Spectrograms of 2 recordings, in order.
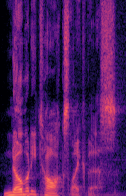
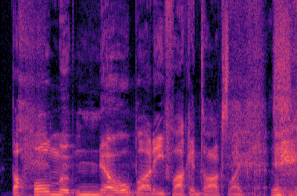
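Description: First: Said in the usual way. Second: "nobody fucking" stressed in disbelief; emphatic exasperation. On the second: Real, not acted. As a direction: hammer home "nobody fucking talks like this". Exasperated repeat with added swearword.

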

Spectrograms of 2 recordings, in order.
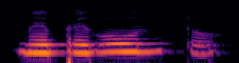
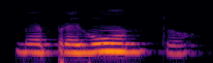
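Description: Both takes have the same delivery.

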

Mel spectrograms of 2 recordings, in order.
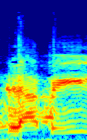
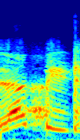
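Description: First: "Lápiz" with a hugely stretched final syllable; drawn-out "Lápiz"; silly pronunciation. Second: Said in the usual way. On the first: Shown as a demonstration. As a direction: hold the i of "Lápiz" long and hiss out the end. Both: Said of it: "Al lápiz le digo".

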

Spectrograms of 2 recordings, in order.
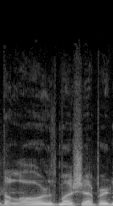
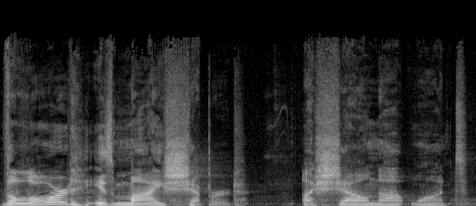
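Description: First: Low, flat droning graveside reading; boring monotone minister. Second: Slow, solemn King James reading; reverent scripture reading. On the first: Retold or imitated. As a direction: drone it like a bored minister at a funeral. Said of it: "the guy has a monotone voice". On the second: Shown as a demonstration. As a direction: savor each word of the psalm. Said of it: "you'll love this".

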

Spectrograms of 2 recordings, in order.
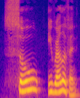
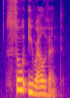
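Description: First: "So irrelevant" pushed higher and louder; emphatic repeat. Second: Said in the usual way. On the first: Real, not acted. Telling viewers others' opinions don't matter, emphatic. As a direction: land "So irrelevant" harder the second time.

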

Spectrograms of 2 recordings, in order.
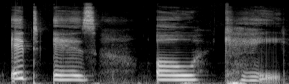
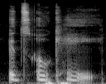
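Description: First: Slow, word-by-word comfort fading into a whisper; tender, spaced-out retelling of gran; deliberate reassurance. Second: Soft, tender retelling of gran's comfort; hushed and soothing; gentle reassurance. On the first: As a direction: let each word land, whispering the last. Repeats gran's comfort slowly for emphasis. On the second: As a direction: reassure gently, dropping the volume. Retells gran comforting her on phone. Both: Retold or imitated.

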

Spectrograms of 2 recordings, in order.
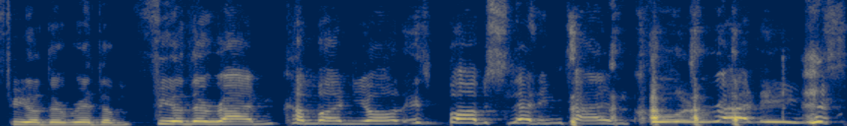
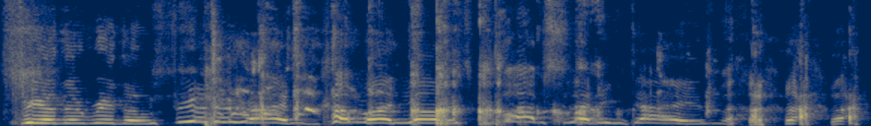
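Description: First: High singsong Jamaican chant; Jamaican accent. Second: High, slow Jamaican singsong chant; Jamaican accent. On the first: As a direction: chant it like a Cool Runnings bobsledder. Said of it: "they'd be like". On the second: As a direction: belt the Cool Runnings chant. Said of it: "it's just like". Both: Retold or imitated.

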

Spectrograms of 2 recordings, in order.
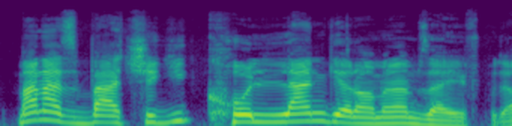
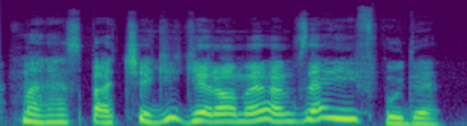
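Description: First: Said in the usual way. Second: High, wavering put-on whine; mocking whiny student. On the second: Student repeating an excuse after one mistake, mock whine. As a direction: mimic a self-pitying learner's excuse.

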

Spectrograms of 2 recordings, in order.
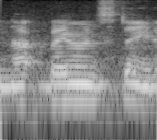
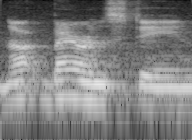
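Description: First: "Berenstain" ending in stain, like a stain. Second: "Berenstein" with three syllables, ending in steen. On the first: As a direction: say "Berenstain" as Beh-ren-stain. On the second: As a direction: say "Berenstein" as Beh-ren-steen. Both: Shown as a demonstration. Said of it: "We called it Bernstein".

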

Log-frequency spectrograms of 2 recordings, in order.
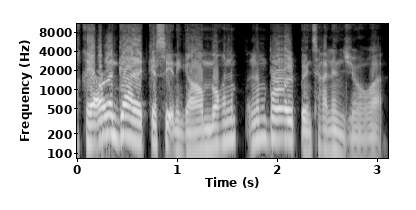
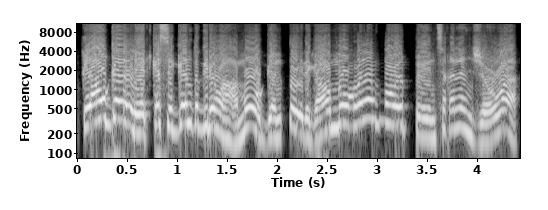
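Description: First: Fast, even, plain-pitched retelling; calmer version. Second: High, fast, louder whiny rant; angry complaint. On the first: Friend redoes the complaint the calmer way, quick and level. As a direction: say it straight through without heat. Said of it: "Oh, parang ganito". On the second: Friend shows the wrong way to voice anger, a high fast rant. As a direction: blurt out the grievance in a squeaky rush. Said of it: "Oh, parang". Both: Shown as a demonstration.

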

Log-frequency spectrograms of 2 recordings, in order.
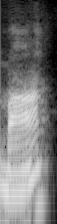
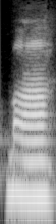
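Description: First: "ma" rising like a question; upward, questioning "ma"; second tone. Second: "ma" high and level; sung, even "ma"; first tone. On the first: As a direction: lift "ma" upward at the end. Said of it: "second tone". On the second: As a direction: hold "ma" up high and flat. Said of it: "So first tone". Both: Shown as a demonstration.

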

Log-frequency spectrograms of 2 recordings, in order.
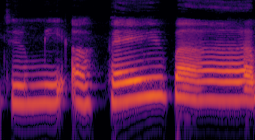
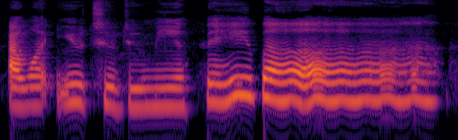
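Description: First: Slow, higher Brooklyn accent on favor. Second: Slow drawn-out Brooklyn accent. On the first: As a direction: lean into the Brooklyn accent, drawn out. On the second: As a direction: stretch it out New York style, higher. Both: Real, not acted. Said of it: "My Brooklyn accent coming back".

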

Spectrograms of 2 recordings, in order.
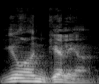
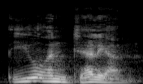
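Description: First: "Euangelion" repeated as yoo-ahn-GIH-lee-on; second take of "Euangelion", quicker; Greek word. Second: "euangelion" said slowly as yoo-ahn-GEH-lee-on; slow careful Greek "euangelion"; Greek word. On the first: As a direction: say "Euangelion" again, at normal pace. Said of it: "That's actually spelled E U A N G E L I O N". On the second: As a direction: spell out "euangelion" syllable by syllable, slowly. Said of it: "And in the Greek, it's". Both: Shown as a demonstration.

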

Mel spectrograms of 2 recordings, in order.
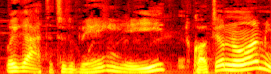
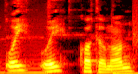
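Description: First: Smooth seductive line. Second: Mumbled, awkward "Oi, oi, qual é o teu nome?"; the flat, timid way not to ask "qual é o teu nome"; a clumsy, offhand hello; wrong way to approach. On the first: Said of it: "ó, o jeito de falar". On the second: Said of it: "Não é assim". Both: Shown as a demonstration.

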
